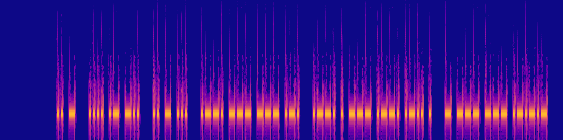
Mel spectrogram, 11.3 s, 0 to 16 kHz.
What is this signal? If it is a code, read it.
Morse code, heard as a keyed tone, about 30 wpm, 700 Hz. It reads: IT HAD ITS POOR PEOPLE TOO.
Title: Sentences from Top 1000 Words 30wpm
